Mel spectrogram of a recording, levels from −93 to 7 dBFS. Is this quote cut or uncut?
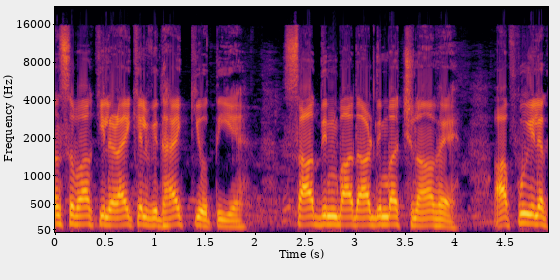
uncut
